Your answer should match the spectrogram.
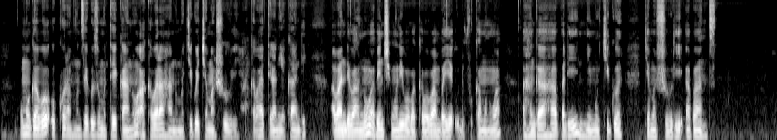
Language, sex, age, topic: Kinyarwanda, female, 18-24, education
